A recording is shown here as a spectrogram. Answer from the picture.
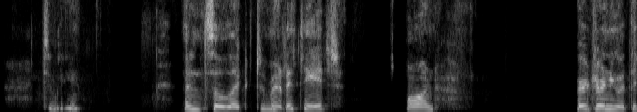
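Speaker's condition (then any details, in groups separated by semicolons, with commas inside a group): Quadriplegic cerebral palsy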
